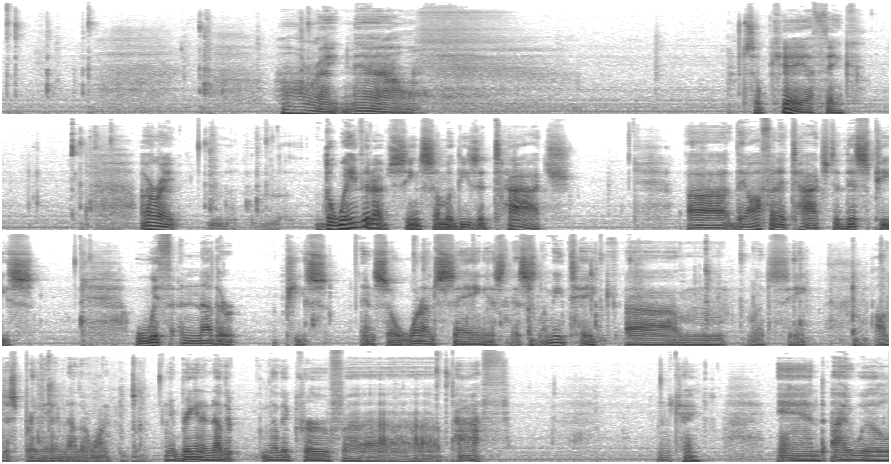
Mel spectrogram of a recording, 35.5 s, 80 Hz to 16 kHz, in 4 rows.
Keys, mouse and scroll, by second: 0.1 click, 0.6-0.9 scroll down 2, 0.9 middle click, 2.4-2.8 scroll up 1, 2.8 scroll down 1, 3.1 middle click, 10.0 middle click, 11.2-11.5 scroll up 2, 11.5 middle click, 18.3-18.6 scroll down 1, 18.6 middle click, 21.9 click, 22.5 shift+middle click, 23.1 Tab, 23.4 scroll up 2, 23.7 shift+middle click, 24.8 alt+a, 25.1 middle click, 25.8-26.1 scroll down 2, 26.3 Tab, 26.5 middle click, 27.1 alt+a, 28.0 shift+a, 32.6-33.7 scroll down 1.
